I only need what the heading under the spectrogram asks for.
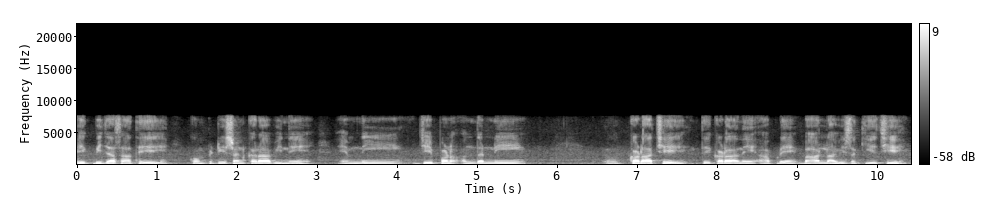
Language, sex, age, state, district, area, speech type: Gujarati, male, 30-45, Gujarat, Ahmedabad, urban, spontaneous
